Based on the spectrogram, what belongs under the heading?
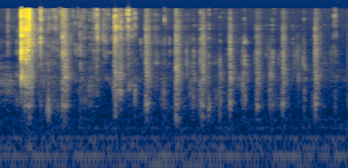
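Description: A person bites into a crisp tortilla chip, with one loud crack about a third of a second in. Chewing follows, with many small crunches close up.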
